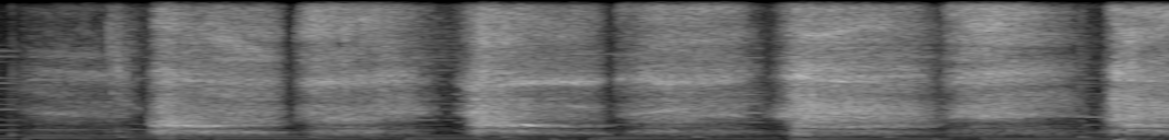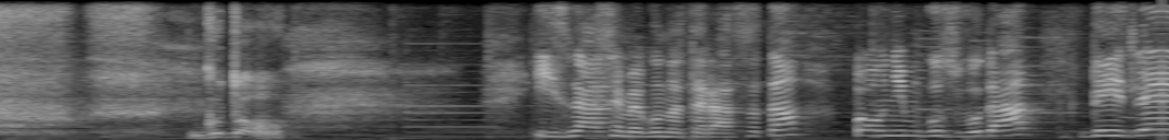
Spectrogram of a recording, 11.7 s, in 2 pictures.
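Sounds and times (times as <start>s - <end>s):
person blowing air by mouth into an inflatable pool: 0.1s - 6.8s
speech: 6.8s - 7.6s, 8.6s - 11.6s.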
